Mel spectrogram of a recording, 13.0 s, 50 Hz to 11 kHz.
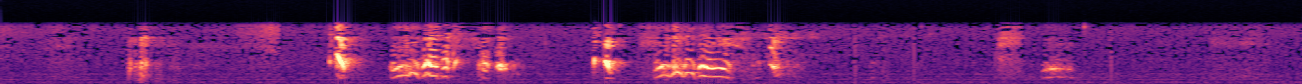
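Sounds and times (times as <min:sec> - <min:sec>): child giggling: 0:06.0 - 0:08.1.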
